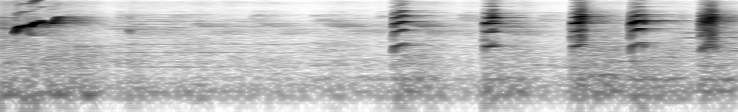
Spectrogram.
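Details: Grey fantail, locally called Maria Capra, gives one squeaky upward-sweeping note. After more than a second of near silence come five short, sharp chirps spaced about half a second apart. The background is quiet.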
